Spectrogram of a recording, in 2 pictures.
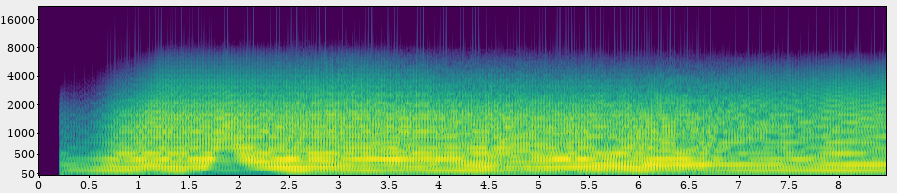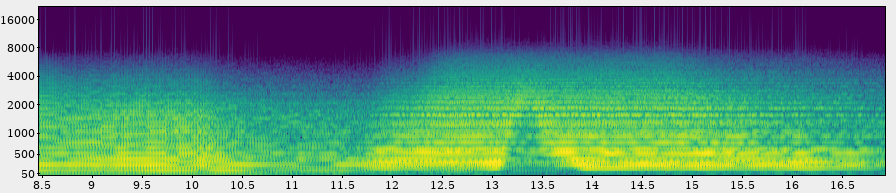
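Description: Sustained low-register chords played on a keyboard through the LABS Obsolete Machines sample library, held for several seconds each, with a dip near the middle and a new chord swelling in about twelve seconds in.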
